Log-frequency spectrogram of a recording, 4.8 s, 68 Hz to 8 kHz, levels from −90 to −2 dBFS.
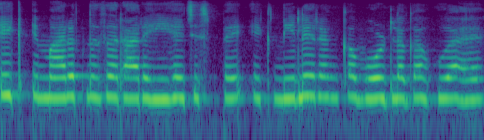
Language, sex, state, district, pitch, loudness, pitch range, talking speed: Hindi, female, Bihar, Bhagalpur, 285 Hz, -29 LUFS, 280-290 Hz, 185 wpm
